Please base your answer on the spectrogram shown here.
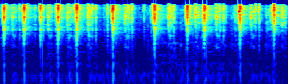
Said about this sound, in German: schwang die Schere in großen Bögen und vollführte einen Scherentanz.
